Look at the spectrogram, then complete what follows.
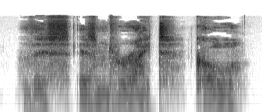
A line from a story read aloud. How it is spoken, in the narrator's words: Jeremiah hissed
